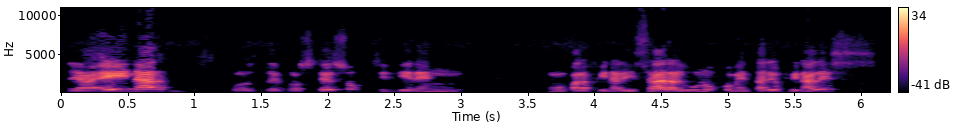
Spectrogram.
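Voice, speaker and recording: A man's voice: sits high, moderate pace. A man with a Colombian accent informally hosting and wrapping up an online discussion. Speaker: host moderating and closing a talk. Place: online video call. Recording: dull, muffled video-call audio.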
